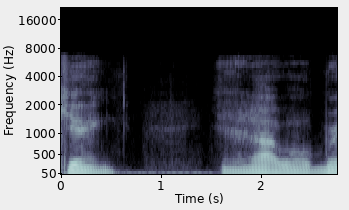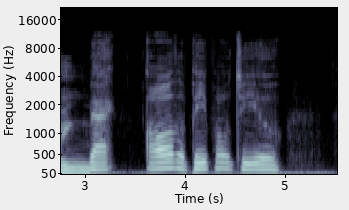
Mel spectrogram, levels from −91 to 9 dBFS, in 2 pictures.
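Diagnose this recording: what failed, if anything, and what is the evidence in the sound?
The opening section, 0.0 to 3.06 s, plays at the wrong speed: the speech runs at 0.584 times its recorded rate, slowed and dragged, with pitch dropping about ten semitones. The fault most likely sits at playback or editing, where this stretch was clocked against the wrong sample rate.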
